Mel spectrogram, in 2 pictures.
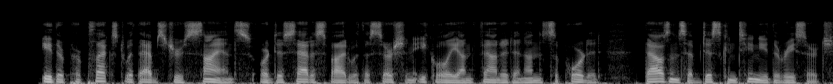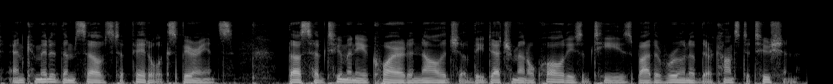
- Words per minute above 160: No, average, 155 wpm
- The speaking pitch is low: Yes, very low, 95 Hz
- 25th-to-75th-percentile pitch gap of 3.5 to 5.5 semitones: No, average, 3.1 semitones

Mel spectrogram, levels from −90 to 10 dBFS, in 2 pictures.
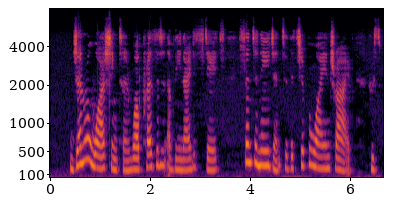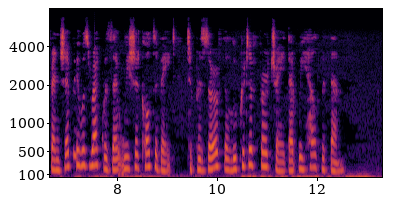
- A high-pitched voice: Yes, high, 205 Hz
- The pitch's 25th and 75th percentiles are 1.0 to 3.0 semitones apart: No, average, 4.8 semitones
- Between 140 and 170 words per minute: Yes, average, 160 wpm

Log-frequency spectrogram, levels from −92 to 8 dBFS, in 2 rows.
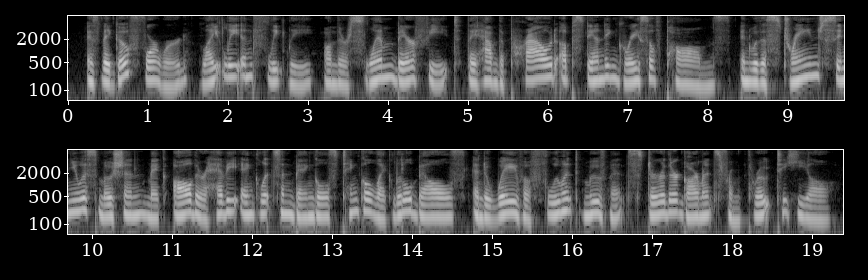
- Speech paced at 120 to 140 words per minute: No, average, 155 wpm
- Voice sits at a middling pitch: Yes, medium, 170 Hz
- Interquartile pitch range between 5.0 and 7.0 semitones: No, average, 3.5 semitones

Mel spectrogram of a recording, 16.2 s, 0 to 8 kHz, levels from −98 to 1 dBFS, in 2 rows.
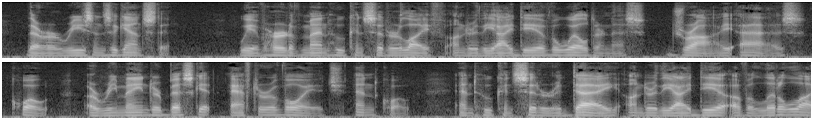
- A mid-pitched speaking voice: No, very low, 95 Hz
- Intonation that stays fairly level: Yes, narrow, 1.8 semitones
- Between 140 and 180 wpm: Yes, average, 145 wpm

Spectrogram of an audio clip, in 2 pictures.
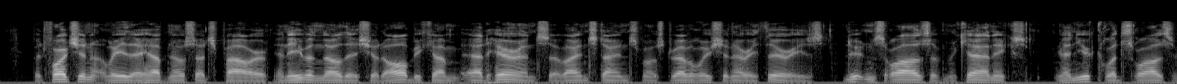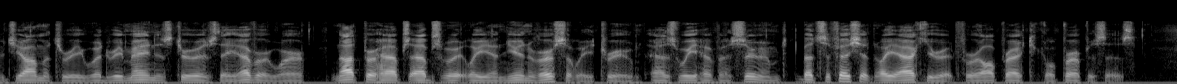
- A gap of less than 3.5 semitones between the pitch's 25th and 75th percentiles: Yes, average, 2.8 semitones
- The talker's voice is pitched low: Yes, very low, 95 Hz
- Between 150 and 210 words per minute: No, average, 140 wpm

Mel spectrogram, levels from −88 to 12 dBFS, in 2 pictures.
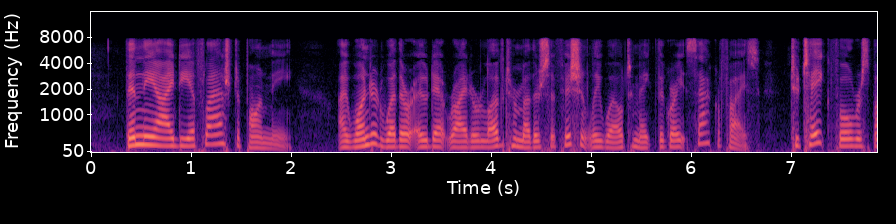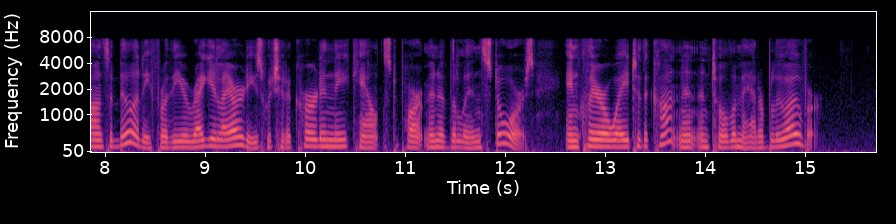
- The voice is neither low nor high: Yes, medium, 170 Hz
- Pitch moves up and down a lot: No, average, 3.6 semitones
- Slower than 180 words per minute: No, average, 185 wpm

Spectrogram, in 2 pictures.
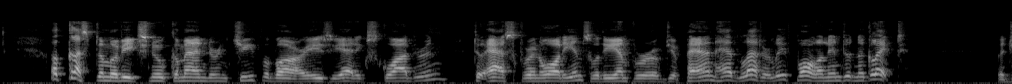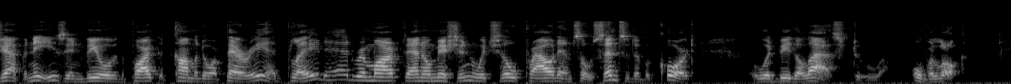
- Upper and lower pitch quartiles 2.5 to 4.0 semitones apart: Yes, average, 3.4 semitones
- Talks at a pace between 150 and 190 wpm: Yes, average, 170 wpm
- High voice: No, medium, 160 Hz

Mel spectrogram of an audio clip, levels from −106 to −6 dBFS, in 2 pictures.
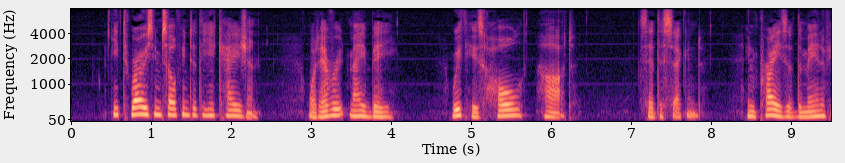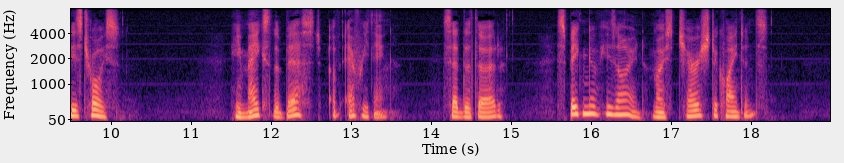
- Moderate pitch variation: Yes, average, 4.6 semitones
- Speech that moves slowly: Yes, slow, 130 wpm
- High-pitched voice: No, medium, 145 Hz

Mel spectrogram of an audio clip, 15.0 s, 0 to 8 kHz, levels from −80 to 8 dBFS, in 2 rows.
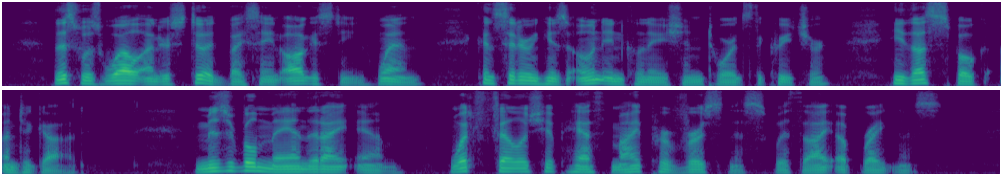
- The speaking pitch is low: Yes, very low, 95 Hz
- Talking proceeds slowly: Yes, slow, 130 wpm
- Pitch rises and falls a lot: No, average, 4.7 semitones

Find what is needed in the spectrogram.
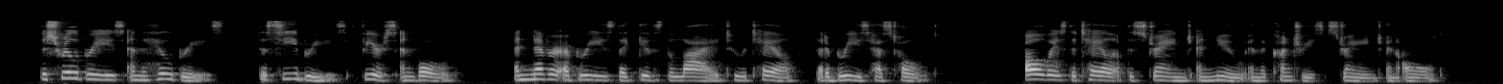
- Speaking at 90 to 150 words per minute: No, average, 170 wpm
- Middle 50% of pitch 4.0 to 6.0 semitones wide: No, average, 3.6 semitones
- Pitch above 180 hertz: Yes, high, 190 Hz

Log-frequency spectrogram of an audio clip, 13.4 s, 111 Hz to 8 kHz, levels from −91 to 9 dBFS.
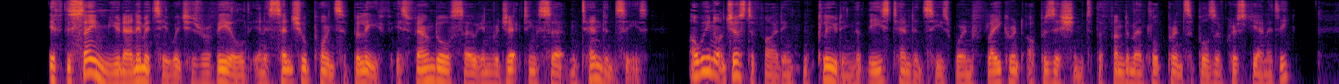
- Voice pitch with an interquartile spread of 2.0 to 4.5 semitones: Yes, average, 3.9 semitones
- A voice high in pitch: No, low, 100 Hz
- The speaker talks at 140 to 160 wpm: No, average, 170 wpm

